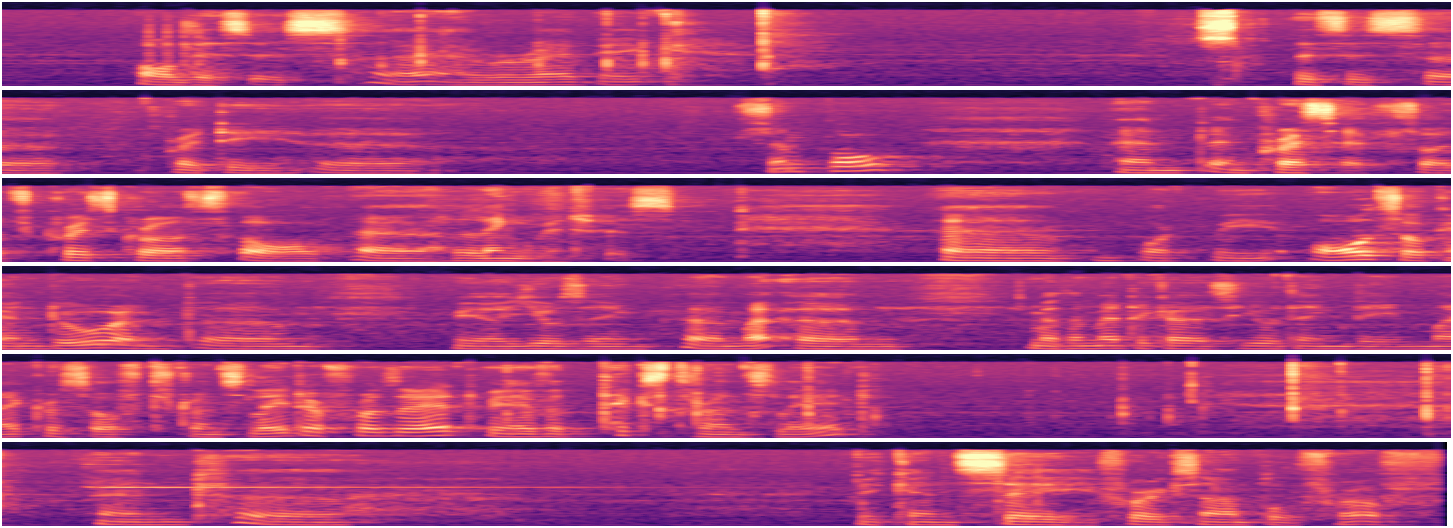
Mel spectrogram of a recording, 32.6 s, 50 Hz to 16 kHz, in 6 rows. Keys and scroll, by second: 0.7-2.4 typing, 22.9-26.1 typing, 26.5 alt+5.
